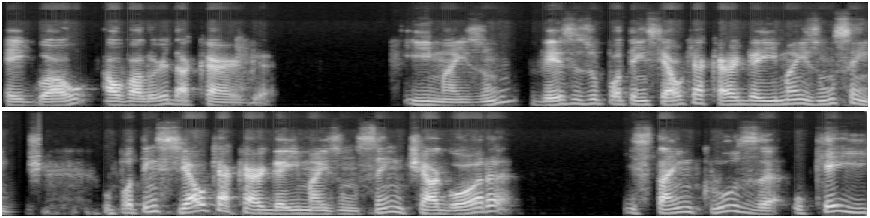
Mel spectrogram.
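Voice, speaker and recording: Speaking at a fairly slow pace, a man with a medium pitch uses lively intonation in an unremarkable speaking voice. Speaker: physics teacher. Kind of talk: lecture. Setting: recorded remote class with screen share.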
